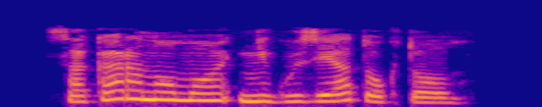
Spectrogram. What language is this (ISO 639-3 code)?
chm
